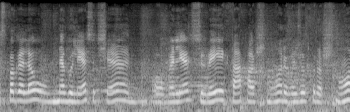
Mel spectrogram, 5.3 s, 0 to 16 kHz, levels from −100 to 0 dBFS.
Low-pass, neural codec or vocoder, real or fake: 14.4 kHz; codec, 44.1 kHz, 7.8 kbps, Pupu-Codec; fake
